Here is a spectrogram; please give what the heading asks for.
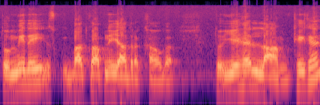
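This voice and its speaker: A man teaching Quran letter reading. He calls out each Arabic letter slowly and then explains patiently, with speech. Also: medium pitch, animated, darkish tone. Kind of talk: slow step-by-step lesson.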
